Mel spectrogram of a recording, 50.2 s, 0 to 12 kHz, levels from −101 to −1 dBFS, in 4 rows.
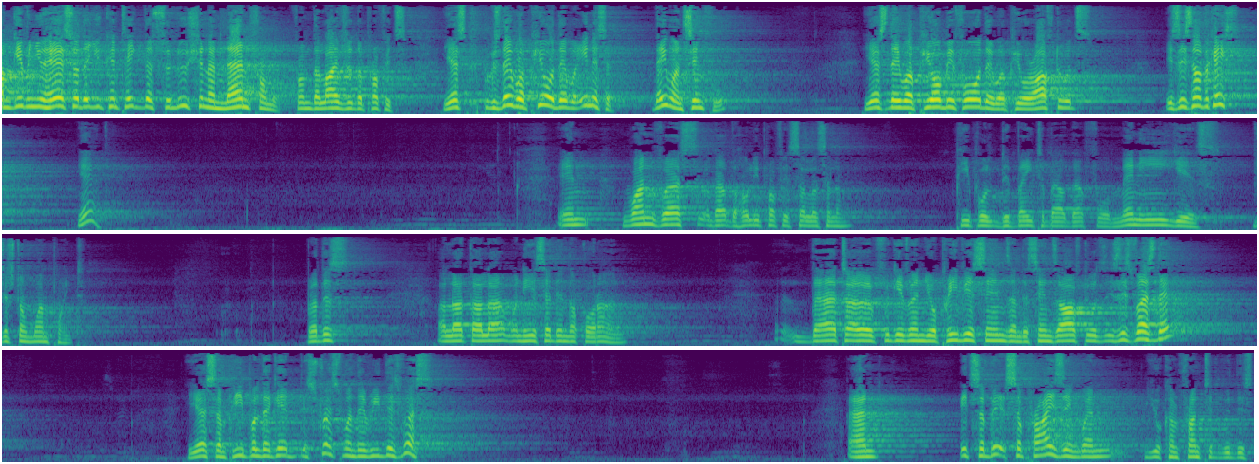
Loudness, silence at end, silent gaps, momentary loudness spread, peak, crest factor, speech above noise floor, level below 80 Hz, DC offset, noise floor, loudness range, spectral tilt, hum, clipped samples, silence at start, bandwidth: -20 LUFS; 0.05 s; none; 18 LU; -4 dBFS; 18 dB; 49 dB; -60 dBFS; under 0.1%; -69 dBFS; 15 LU; -5 dB/octave; none; under 0.1%; 0 s; 11 kHz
